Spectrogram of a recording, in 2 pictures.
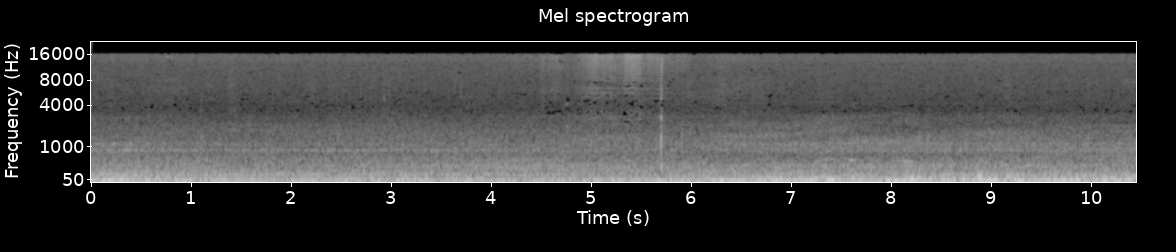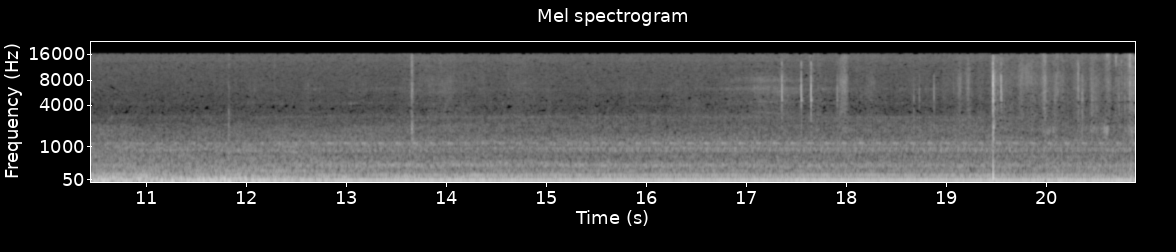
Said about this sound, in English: So let me see now. We're here at the station. At the Alameda Light Rail Station, where we will purchase tickets to get on the train.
